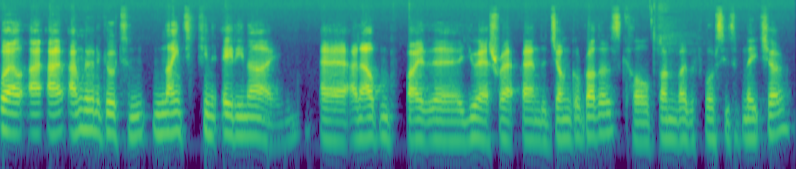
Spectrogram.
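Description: A man's voice: mid-range voice, fairly even intonation, normal speed, hardly any pauses, dry recording, lo-fi sound. A man speaking conversationally as an expert guest in an interview.

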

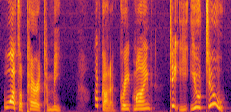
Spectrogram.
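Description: Lady doing a fat greedy storybook tomcat, loud n scornful, swaggering swoops, dry sound. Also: high voice, huge pitch swings, measured pace, dry recording, pitched above the performer's own voice, heavily acted. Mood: scornful, menacing. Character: boastful, greedy, fat male cat.

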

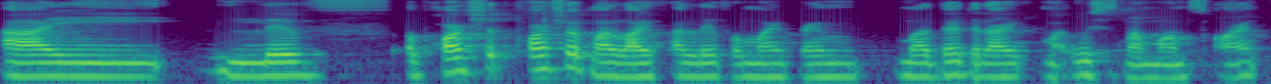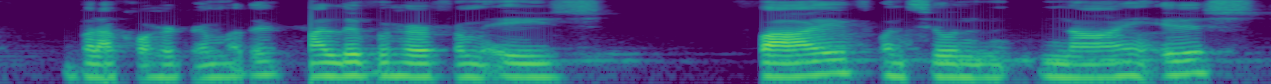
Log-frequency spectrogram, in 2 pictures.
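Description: A woman's voice: deep voice, steady tone, unhurried, a little hiss or hum. A woman in her twenties from Liberia telling a candid personal story in an informal, reflective, conversational way. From Liberia, later United States. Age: 20s. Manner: informal, reflective, frequent use of "like". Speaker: guest sharing a personal testimony.

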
